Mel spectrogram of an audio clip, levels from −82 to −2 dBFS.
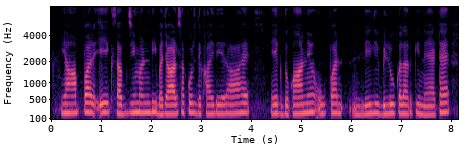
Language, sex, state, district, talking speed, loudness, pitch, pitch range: Hindi, female, Goa, North and South Goa, 160 wpm, -31 LUFS, 190 Hz, 185-205 Hz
